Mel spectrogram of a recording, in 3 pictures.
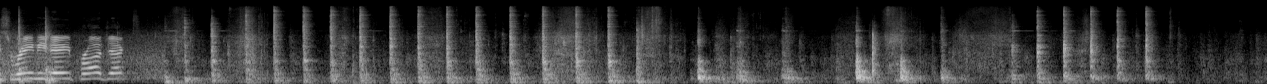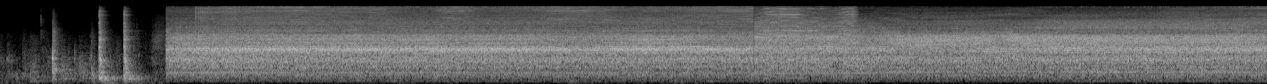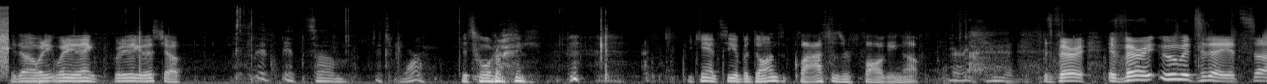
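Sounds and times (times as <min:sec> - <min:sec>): hand tool knocking bark: 0:01.7 - 0:06.4.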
